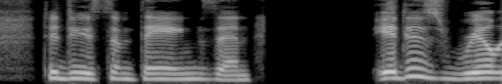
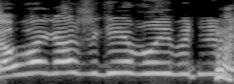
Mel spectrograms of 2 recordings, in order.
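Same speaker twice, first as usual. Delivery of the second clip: put-on ecstatic shrieking scream, very high, fast; 12 semitones higher, 3 dB louder than usual. Retelling finishing a big task in minutes: retelling own excited scream. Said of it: "just screaming".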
